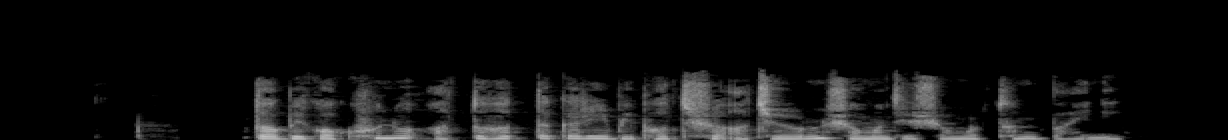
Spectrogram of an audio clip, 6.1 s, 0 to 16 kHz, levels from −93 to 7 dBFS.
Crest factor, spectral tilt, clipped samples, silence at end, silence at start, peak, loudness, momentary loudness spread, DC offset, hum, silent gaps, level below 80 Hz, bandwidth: 20 dB; -5 dB/octave; under 0.1%; 0.55 s; 1.25 s; -10 dBFS; -30 LUFS; 11 LU; under 0.1%; none; none; -70 dBFS; 8 kHz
